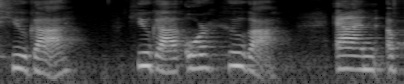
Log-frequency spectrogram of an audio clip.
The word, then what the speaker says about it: hygge: is the concept of hygge or hygge and i believe i'm pronouncing it correctly it's either more like if you think of uh a man's name hugo but it's hugo hugo or hygge and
